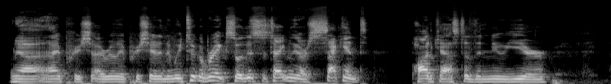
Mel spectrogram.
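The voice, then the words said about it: Voice still not fully recovered. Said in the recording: “I lost my voice and it's still not back fully... when my voice is normal, I sound just like her, but I'm, I'm not right now.”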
